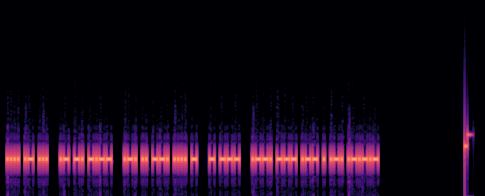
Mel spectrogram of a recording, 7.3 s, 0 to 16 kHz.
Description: Morse code, heard as a keyed tone, about 41 wpm, 700 Hz. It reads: HAS ANY RIGHT TO POWER.
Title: Sentences from Top 1000 Words - Review Part 2 - 45wpm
